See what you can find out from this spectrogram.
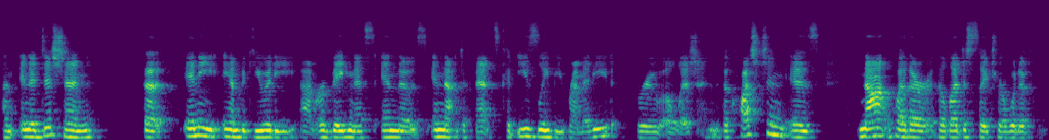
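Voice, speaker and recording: A man arguing for the state before an appeals court, formal and measured, with frequent ums and small restarts. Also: high-pitched, fairly even intonation, rough recording. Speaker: state's attorney. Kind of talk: appellate oral argument.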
